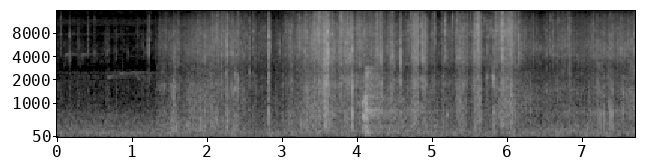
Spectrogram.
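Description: Dry fallen leaves rustling and crackling as they are disturbed: a run of quick, irregular crackles that starts a little over a second in and eases off near the end.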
